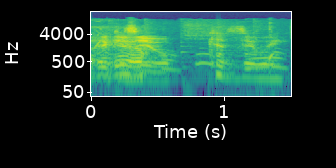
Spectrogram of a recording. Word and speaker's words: Kazooie: the kazooie yeah they do the kazooie yeah kazooie yeah that's how you say it you're gonna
